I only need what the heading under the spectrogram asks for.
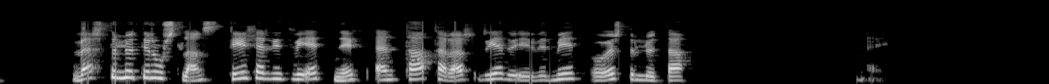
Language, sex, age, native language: Icelandic, female, 50-59, Icelandic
